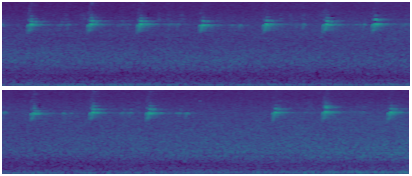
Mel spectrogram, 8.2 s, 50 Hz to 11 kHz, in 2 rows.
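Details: A European pied flycatcher parent in Sundsvall, Sweden, on 20 June 2023 warns its nestlings in a nest box, giving sharp, high 'pik' alarm notes about twice a second with one brief pause, over a steady low rumble.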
